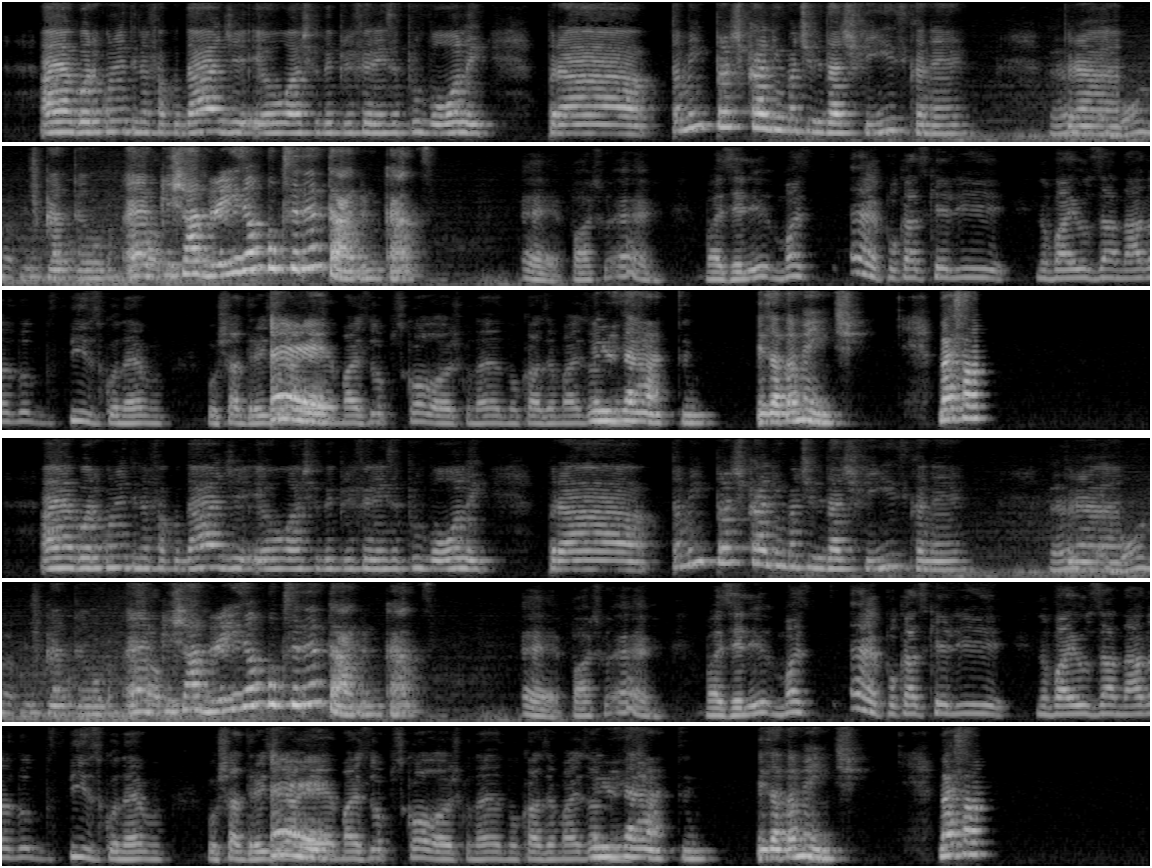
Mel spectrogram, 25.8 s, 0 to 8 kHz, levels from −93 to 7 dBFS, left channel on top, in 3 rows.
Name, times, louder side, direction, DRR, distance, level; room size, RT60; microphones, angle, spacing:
voice 1, 0.3-3.7 4.1-7.3 8.0-8.4 8.7-11.8 19.2-19.7 21.6-22.6 22.9-23.6 24.1-24.5, left 2 dB, 55° left, 0.6 m, -27 dB
sound 1, 5.6-13.7 14.1-15.2, equal, 15° left, 1.2 m, -50 dB
voice 2, 7.9-9.4 9.7-10.1 12.5-13.6 13.9-14.7 15.0-16.1 16.4-18.4 18.8-21.9, right 1 dB, 10° right, 0.4 m, -34 dB
4.6 x 2.1 x 2.6 m
head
